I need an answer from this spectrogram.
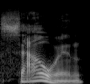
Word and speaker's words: Samhain: the characters says uh sawin and I was like I heard that before all Hall's Eve but then when I researched it even though it's it's pronounced sawin it it's spelled out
